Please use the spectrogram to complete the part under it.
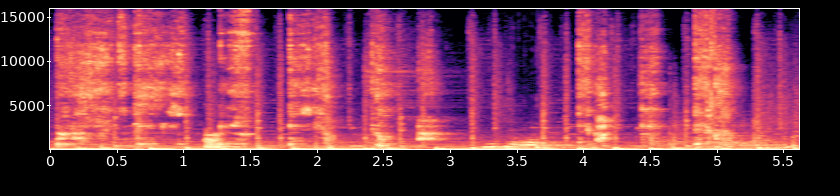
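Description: A spoon clanks and scrapes rhythmically against a metal pot while seasoning is mixed into thick ewedu soup, giving loud, close, repeated stirring knocks.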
